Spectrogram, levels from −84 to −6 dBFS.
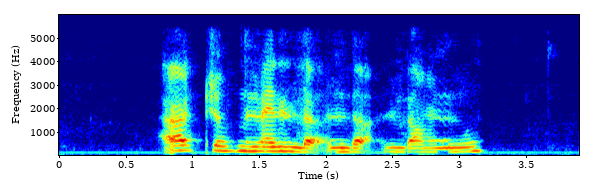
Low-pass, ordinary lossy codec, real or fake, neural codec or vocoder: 5.4 kHz; AAC, 32 kbps; fake; codec, 24 kHz, 1.5 kbps, HILCodec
